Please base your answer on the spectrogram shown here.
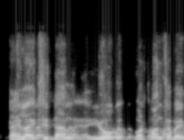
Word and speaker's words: योग: अब हम योग को योग नहीं कहते, योगा कहने लगे हैं।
